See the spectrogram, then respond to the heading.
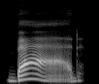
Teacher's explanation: Bad has a voiced D, so the vowel's long.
